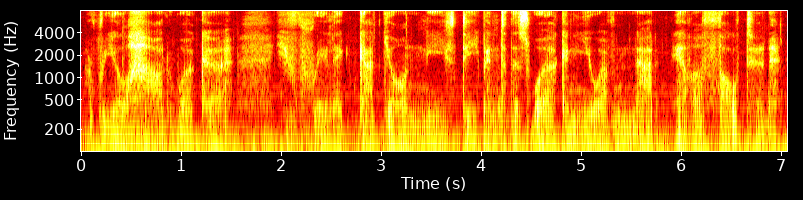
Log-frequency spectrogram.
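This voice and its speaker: A man playing a suave, genteel boss interrogating an employee in an ASMR roleplay, in a gravelly half-whisper with slow, deliberate, wordy phrasing. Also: a bass voice, exaggerated voice. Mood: reassuring, apologetic. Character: suspicious but kindly crime-tinged boss, suave interrogator.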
